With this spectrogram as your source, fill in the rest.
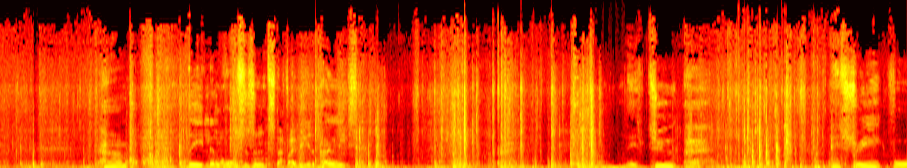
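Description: Wooden boards knock and scrape against each other.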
